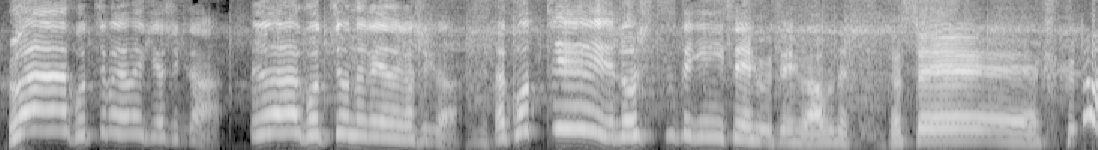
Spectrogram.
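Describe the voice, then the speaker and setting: A woman streaming a game in casual commentary, loud and laughing a lot, with rough boyish talk. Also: high-pitched.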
